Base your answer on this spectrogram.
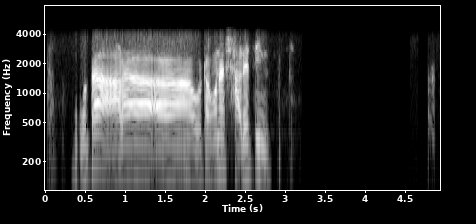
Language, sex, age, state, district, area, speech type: Bengali, male, 18-30, West Bengal, Birbhum, urban, conversation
